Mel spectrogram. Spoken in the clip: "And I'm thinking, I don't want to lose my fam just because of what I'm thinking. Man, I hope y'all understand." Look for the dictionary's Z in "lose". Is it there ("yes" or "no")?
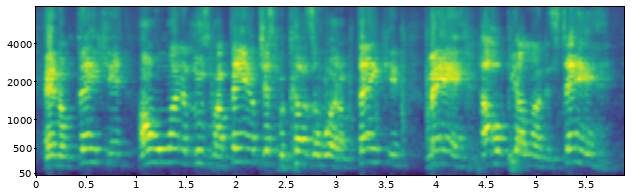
yes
